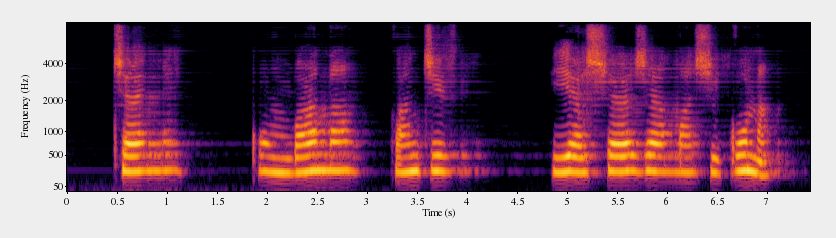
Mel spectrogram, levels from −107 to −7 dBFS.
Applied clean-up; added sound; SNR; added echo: neural mask model DeepFilterNet 3.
